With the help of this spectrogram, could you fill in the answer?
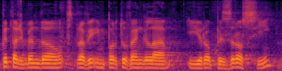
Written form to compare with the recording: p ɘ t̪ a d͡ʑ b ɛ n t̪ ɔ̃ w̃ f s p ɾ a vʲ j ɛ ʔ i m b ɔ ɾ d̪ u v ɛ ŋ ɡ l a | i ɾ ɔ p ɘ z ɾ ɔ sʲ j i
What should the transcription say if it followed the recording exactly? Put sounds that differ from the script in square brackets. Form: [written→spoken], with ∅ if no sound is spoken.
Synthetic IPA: p ɘ t̪ a d͡ʑ b ɛ n [t̪→d̪] ɔ̃ w̃ f s p ɾ a vʲ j ɛ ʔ i m [b→p] ɔ ɾ [d̪→t̪] u v ɛ ŋ ɡ l a | i ɾ ɔ p ɘ z ɾ ɔ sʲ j i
